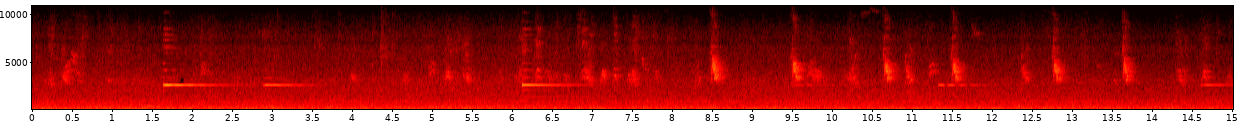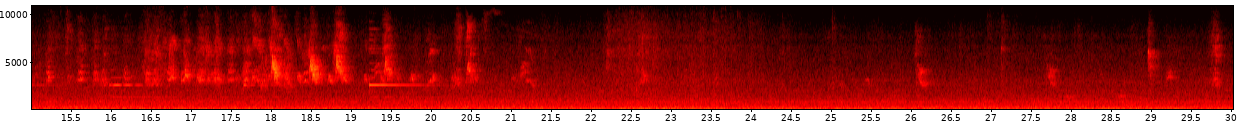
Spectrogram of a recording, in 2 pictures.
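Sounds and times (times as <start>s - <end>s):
small birds chirping: 0.0s - 1.2s, 2.0s - 8.8s, 9.5s - 21.5s, 27.6s - 30.0s
low background noise: 0.0s - 30.0s
wind chimes ringing: 1.6s - 3.6s, 6.1s - 7.0s, 19.2s - 20.0s.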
